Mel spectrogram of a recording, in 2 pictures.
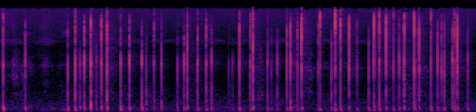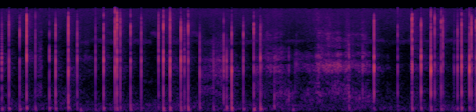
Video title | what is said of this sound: TAPPING ASMR 🩵 | Una cover in silicone, molto semplice.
